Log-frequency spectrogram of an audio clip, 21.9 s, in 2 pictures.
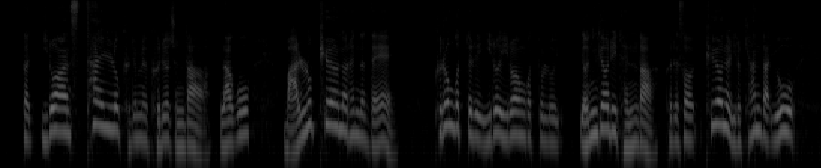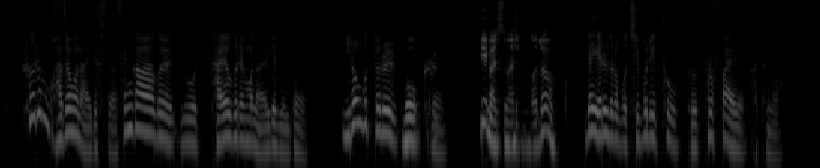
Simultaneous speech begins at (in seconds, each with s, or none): none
